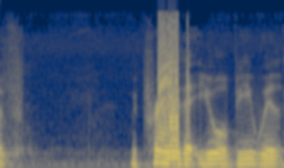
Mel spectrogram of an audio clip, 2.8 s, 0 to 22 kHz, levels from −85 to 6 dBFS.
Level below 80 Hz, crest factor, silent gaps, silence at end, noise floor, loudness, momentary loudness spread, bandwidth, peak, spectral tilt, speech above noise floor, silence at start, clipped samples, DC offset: -42 dBFS; 14 dB; none; 0 s; -43 dBFS; -12 LUFS; 17 LU; 16.5 kHz; 0 dBFS; -5 dB/octave; 31 dB; 0 s; under 0.1%; under 0.1%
